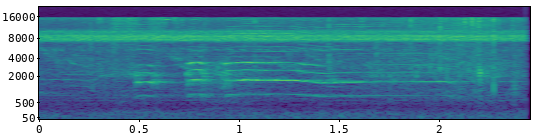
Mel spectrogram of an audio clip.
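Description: A rooster crowing once, faintly: one drawn-out call that starts about half a second in, is held, and sinks slightly in pitch before it ends.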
